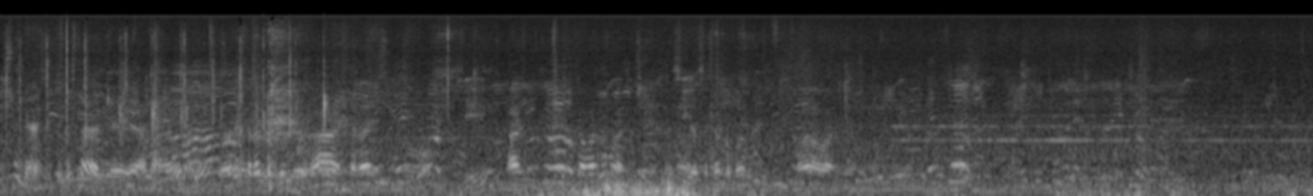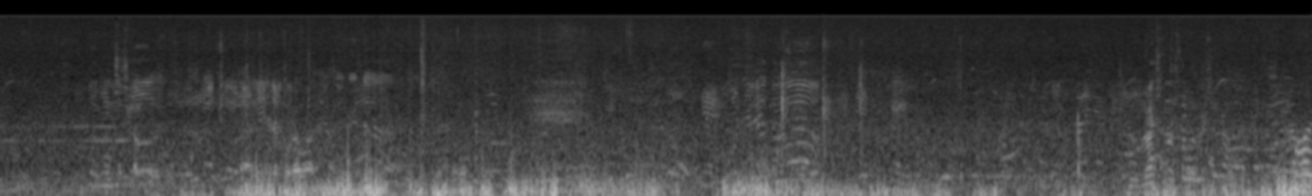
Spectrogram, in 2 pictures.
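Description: Players shout to each other across an open field.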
